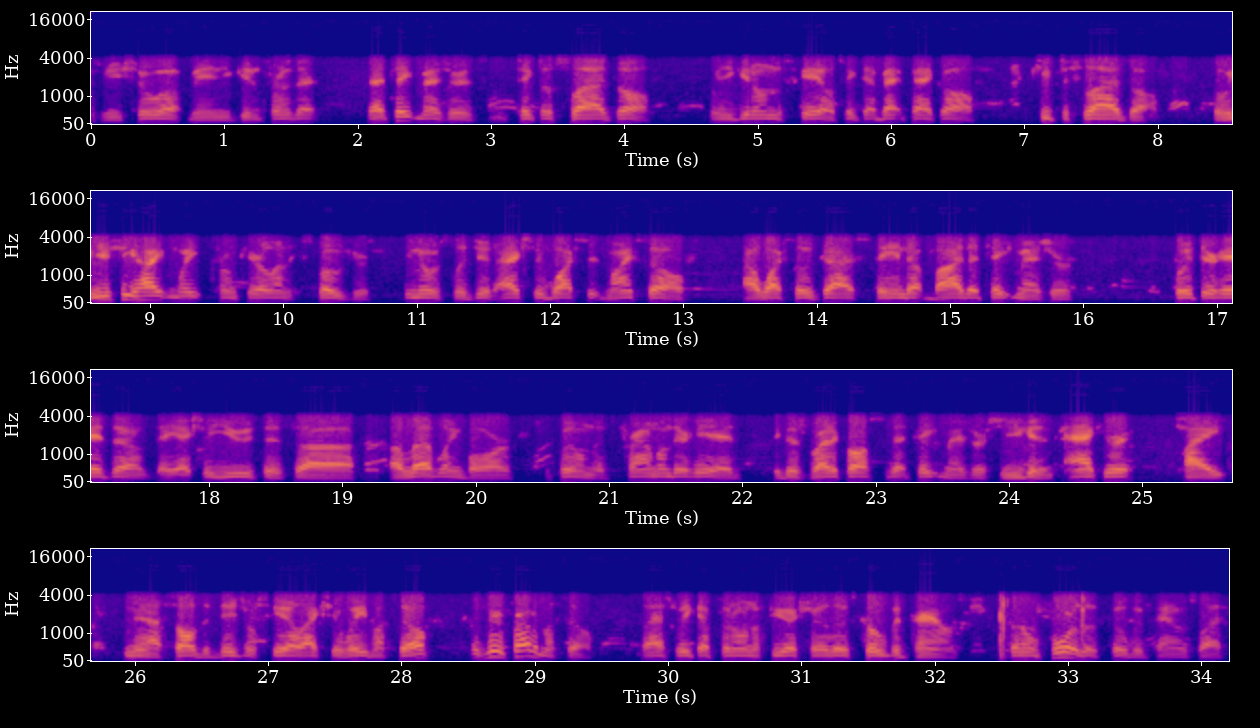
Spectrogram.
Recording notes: Rolling live from Charolotte NC at the Carolina eXperience Showcase. The fellas will have live updates and interviews with players and coaches and maybe a few other who are in attendance.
